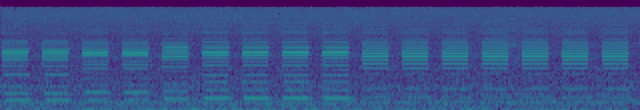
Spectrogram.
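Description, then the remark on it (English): A biofeedback tone beeps in a steady rapid pulse, about three beeps per second, its pitch stepping gradually lower to the bottom of the scale as a person transitions into relaxation, with a faint hiss underneath and no voices. “Good, although you'll still hear some variation in the tone.”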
